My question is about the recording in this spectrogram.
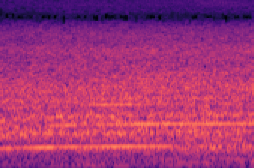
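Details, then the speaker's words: Fox-body Mustang just rebuilt and first fired up: electric radiator fan running with a steady whir and constant whine, smooth, no rubbing or wobble; normal radiator fan operation. "all right so the rad van this one works"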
